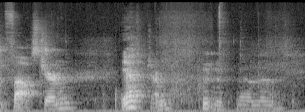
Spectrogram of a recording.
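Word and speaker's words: Faust: of fost fost f a u s t fost German yeah German no no hey it was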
